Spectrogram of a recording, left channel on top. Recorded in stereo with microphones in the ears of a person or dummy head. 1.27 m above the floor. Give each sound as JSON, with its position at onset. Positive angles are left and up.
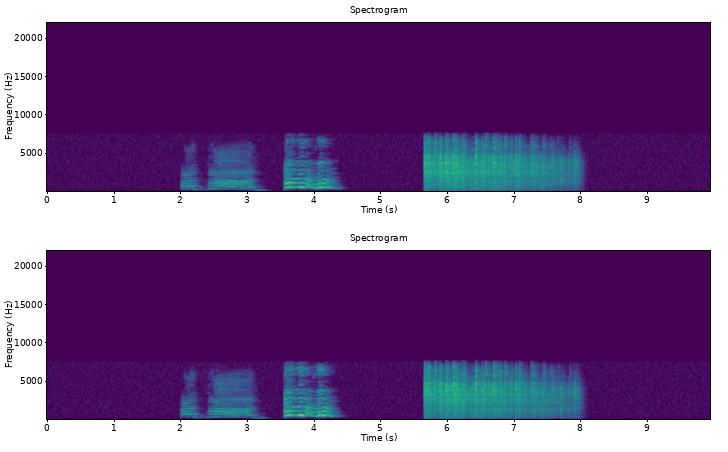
{"t": 2.0, "sound": "a shout", "side_deg": -40, "distance_m": 2.0}
{"t": 3.5, "sound": "a dog barking", "side_deg": -60, "distance_m": 1.8}
{"t": 5.7, "sound": "a rattle", "side_deg": 15, "distance_m": 0.9}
